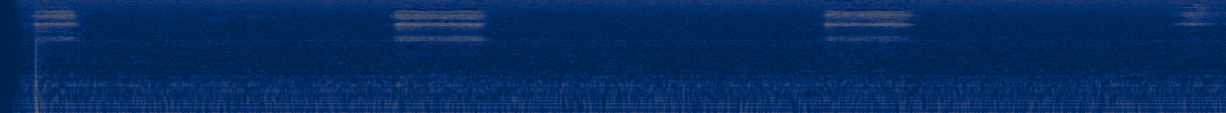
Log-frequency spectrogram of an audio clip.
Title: Cat Snoring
